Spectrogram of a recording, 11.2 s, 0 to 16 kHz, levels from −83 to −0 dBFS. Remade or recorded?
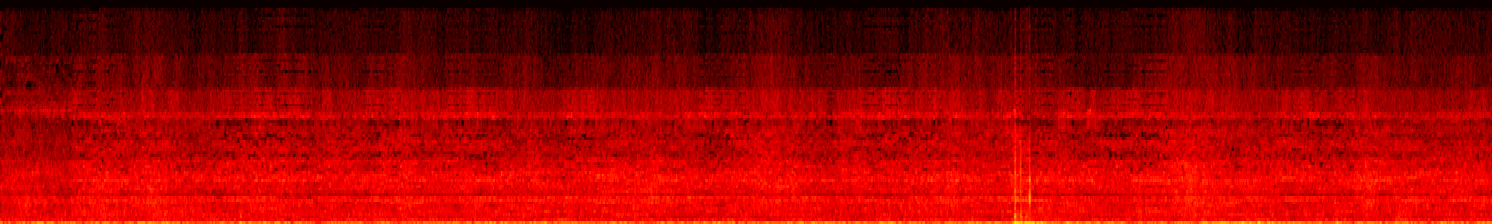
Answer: remade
